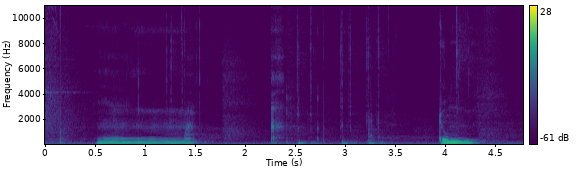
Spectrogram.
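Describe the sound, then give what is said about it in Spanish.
Typing on a computer keyboard: irregular quick key clicks, fairly faint, scattered between stretches of a voice that sounds briefly in the background. “Si quiere, yo lo escribo. Lo tecleo.”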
